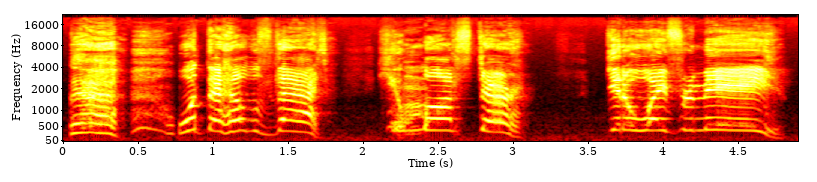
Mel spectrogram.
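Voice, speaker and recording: A man's voice: extremely high pitch, animated, slow, pushed and bright, shouting, full character voice. A man playing a smug, cruel, mercenary vampire gang boss in an audio drama, taunting and businesslike. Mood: terrified.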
